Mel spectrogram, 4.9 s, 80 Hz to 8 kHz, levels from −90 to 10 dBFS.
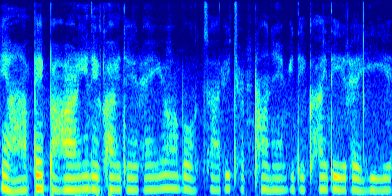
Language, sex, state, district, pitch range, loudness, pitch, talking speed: Hindi, female, Bihar, Bhagalpur, 175-185 Hz, -31 LUFS, 180 Hz, 195 wpm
